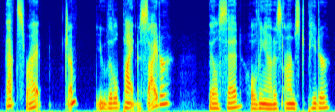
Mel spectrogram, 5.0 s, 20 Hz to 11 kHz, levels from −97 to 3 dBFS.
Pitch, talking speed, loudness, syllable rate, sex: 165 Hz, 180 wpm, -20 LUFS, 5.5 syllables/s, female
